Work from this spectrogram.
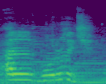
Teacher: Nah, di sini juga lam bertemu dengan huruf ba yaitu huruf qamariyah, maka lamnya dibaca jelas karena lamnya juga sukun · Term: alif lam qamariyah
